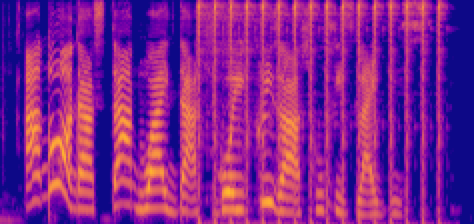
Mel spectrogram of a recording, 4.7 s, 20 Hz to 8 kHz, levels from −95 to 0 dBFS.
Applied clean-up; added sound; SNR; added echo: classical method Wiener filter.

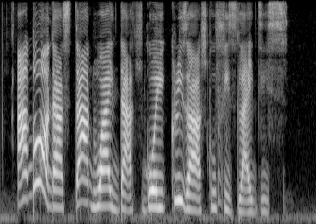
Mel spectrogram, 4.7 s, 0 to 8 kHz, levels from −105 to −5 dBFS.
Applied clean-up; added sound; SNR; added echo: none; none; none; none.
